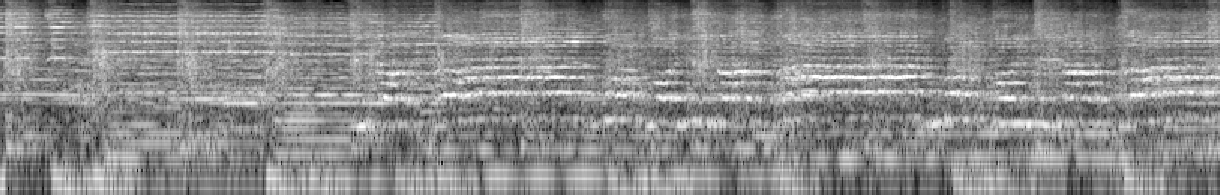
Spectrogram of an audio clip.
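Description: A live gospel worship band plays: a group of women sing the melody together into microphones, backed by electric guitar, bass guitar and keyboard keeping a steady beat.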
